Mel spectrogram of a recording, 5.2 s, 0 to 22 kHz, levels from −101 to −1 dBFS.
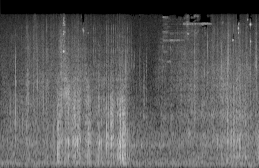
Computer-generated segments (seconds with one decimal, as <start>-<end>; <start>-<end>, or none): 3.3-3.8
